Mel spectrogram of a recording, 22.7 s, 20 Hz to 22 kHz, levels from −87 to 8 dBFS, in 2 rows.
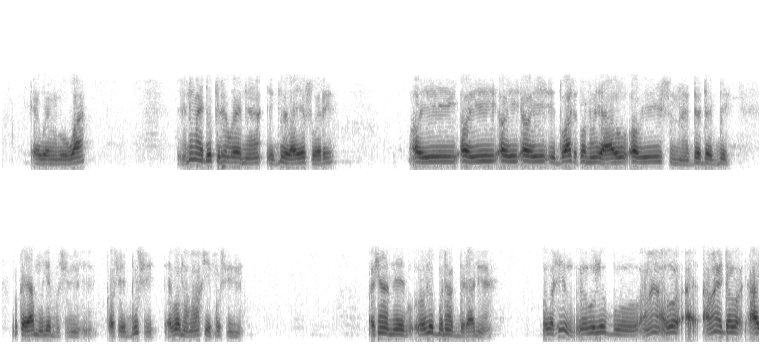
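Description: G.729 codec damage, present for the whole clip: the speech has been squeezed through a low-rate model that keeps only a vocal tract filter, a pitch predictor and a few pulses per frame, consistent with an 8 kbit/s G.729A stream. The line band runs from about 250 Hz to 3.4 kHz, so the sound is thin and boxy with no air on top, and the voice carries a plainly audible rough, slightly synthetic texture.

VoIP packet loss concealed by the speech codec, from 3.30 to 3.45 s: about 10 ms of the stream never arrived, and the decoder filled the gap by extending its last pitch and filter settings while lowering the gain. Because each frame is built from the one before, the error persists beyond the gap itself, so the voice sounds smeared into a buzzy tone or coloured noise, then weakened, for roughly 150 ms before it recovers.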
